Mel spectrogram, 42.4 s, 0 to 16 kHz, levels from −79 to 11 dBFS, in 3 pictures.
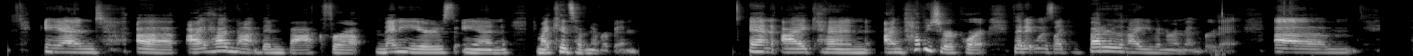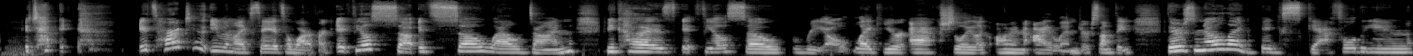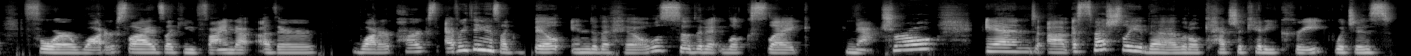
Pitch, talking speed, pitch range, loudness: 180 Hz, 150 wpm, 170-230 Hz, -18 LUFS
